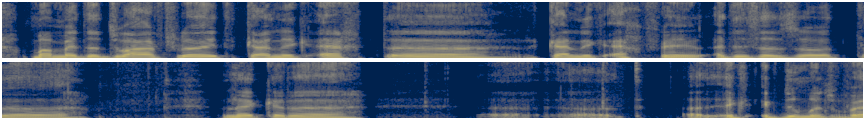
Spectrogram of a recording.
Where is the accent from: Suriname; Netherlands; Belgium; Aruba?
Suriname; Paramaribo; Maar in mijn jeugd in Paramaribo, dat was één gezellige boel.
